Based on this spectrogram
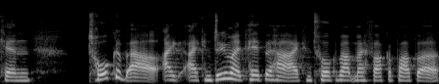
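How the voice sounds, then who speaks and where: The woman's voice has a medium pitch with ordinary variation. She talks at a fairly quick pace against a quiet background. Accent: New Zealand. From New Zealand. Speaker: scientist giving vote of thanks. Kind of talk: vote of thanks speech. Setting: live event with audience. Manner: casual, hesitant with fillers.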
